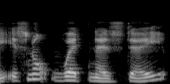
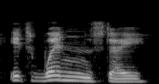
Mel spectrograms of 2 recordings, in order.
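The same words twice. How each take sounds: First: "Wednesday" said as spelled, all three syllables Wed-nes-day; spelling pronunciation. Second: "Wednesday" said as two syllables, WENZ-day; correct pronunciation. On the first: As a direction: sound the d and the middle e in "Wednesday". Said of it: "although that's how it's spelled". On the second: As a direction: drop the d and middle e in "Wednesday". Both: Shown as a demonstration.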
